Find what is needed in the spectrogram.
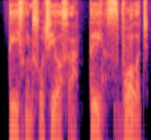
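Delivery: ordinary delivery, nothing marked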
